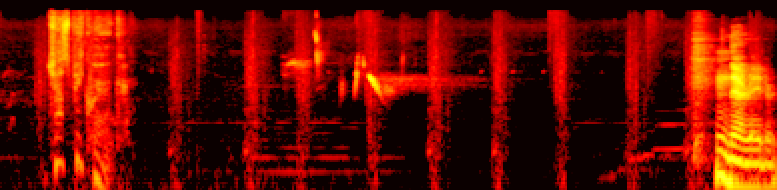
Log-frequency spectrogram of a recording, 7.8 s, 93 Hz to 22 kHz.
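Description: Bird chirping in Baldur's Gate 3, a few short separate tweets with a brief whistled call in the middle and a louder burst near the end, all set against quiet game ambience.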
